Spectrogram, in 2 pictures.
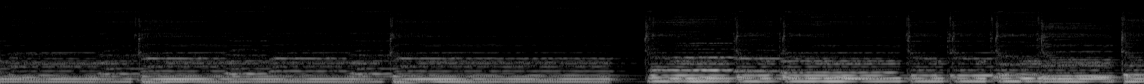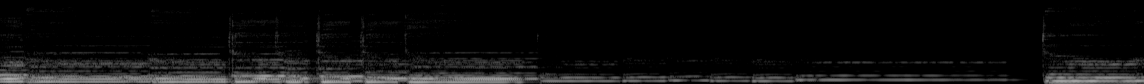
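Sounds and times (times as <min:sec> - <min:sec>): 
bass: 0:00.0 - 0:16.9, 0:21.9 - 0:22.8.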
